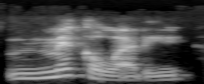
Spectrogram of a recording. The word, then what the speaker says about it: Micheletti: or and my last name is pronounced nicoletti but I often say it sounds like Michelob and spaghetti that's right I thought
